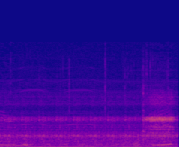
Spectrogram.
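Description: Radio-controlled model construction machines running: an O&K model excavator and a model tipper truck, giving a steady low hum with a constant high whine.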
